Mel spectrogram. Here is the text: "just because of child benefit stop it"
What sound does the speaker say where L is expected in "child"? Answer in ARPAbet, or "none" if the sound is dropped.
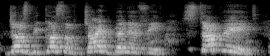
none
